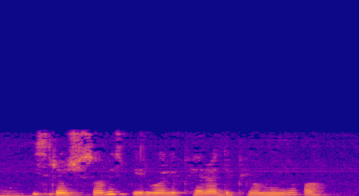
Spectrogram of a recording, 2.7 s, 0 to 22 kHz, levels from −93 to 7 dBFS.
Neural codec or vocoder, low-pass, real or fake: none; 7.2 kHz; real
